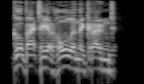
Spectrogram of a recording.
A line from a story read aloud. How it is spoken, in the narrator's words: Angus barked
